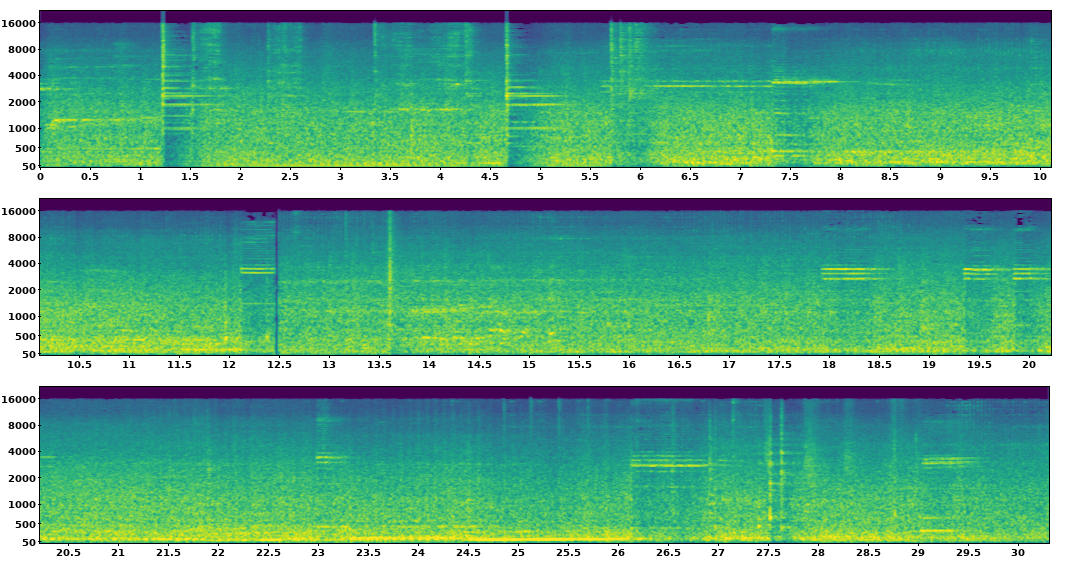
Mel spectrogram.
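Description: Busy street traffic running steadily, with vehicle horns tooting briefly several times and voices in the background.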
